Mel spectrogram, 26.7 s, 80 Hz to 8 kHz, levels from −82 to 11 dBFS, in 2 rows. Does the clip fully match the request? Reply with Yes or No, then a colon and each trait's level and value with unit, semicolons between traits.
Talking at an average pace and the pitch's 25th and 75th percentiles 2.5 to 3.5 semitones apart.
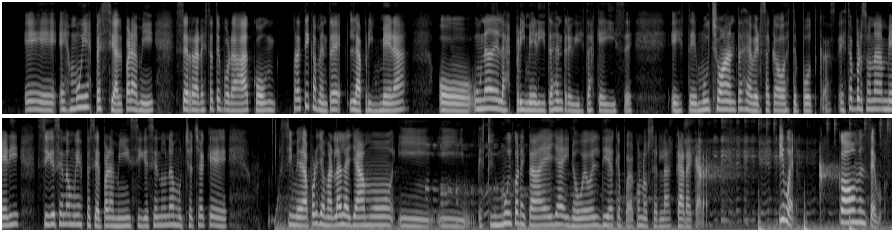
Yes: average, 160 wpm; average, 2.8 semitones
